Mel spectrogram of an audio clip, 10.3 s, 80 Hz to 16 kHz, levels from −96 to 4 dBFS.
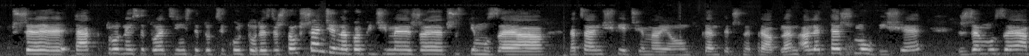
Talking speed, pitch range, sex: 150 wpm, 220-255 Hz, female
